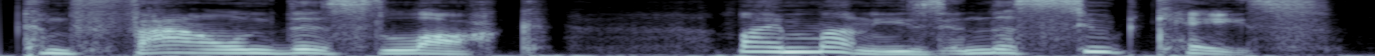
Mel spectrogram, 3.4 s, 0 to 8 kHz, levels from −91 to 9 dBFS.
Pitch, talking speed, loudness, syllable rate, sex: 170 Hz, 140 wpm, -16 LUFS, 4.0 syllables/s, male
